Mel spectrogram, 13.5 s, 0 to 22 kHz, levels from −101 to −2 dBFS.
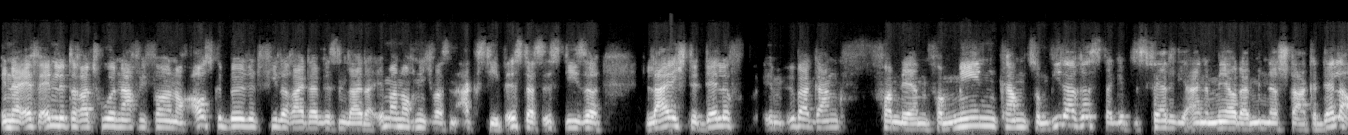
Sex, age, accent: male, 30-49, German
